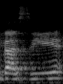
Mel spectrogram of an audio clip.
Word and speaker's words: Vesey: I'm here with Vesey, and I said it right this time.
